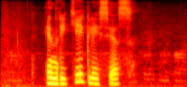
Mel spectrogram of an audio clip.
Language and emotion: Russian, neutral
